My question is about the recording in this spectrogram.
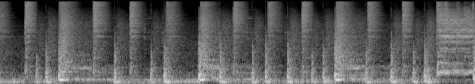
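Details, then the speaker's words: Original vintage Ludwig Speed King bass drum pedal squeaks on kick strokes during a drum groove; its old grease may be caked up and it could use reconditioning (cleaning and regreasing). "God, you can hear it squeak."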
